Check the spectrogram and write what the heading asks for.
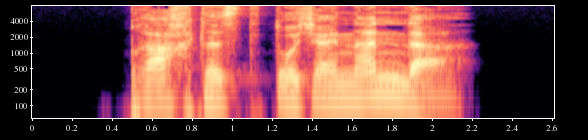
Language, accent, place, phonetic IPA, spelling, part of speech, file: German, Germany, Berlin, [ˌbʁaxtəst dʊʁçʔaɪ̯ˈnandɐ], brachtest durcheinander, verb, De-brachtest durcheinander.ogg
- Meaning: second-person singular preterite of durcheinanderbringen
